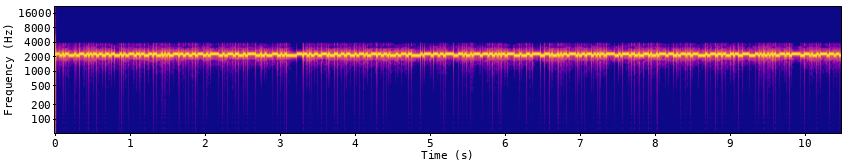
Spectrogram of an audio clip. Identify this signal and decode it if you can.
RTTY, about 45.45 baud. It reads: BASICALLY INTACT, WHICH GAVE THE SOUTHS STEPHEN MALLORY THE
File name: fsk170 / usnavy3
